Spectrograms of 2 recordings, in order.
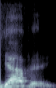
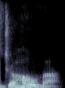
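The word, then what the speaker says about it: Yahweh: Who Art in Heaven he is known as yve sometimes mispronounced as Jehovah in the Hebrew Bible the father in the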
